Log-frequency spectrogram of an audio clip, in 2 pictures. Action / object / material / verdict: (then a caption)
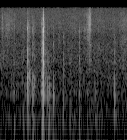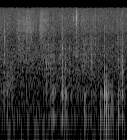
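scrape / plastic hair brush / plastic / none. Long nails scratch and tap the bristles and rim of a pink and grey plastic hair brush. Soft, irregular clicks and scratchy ticks come through, with a louder cluster near the start. Each sound is short and dry over a faint hiss.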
